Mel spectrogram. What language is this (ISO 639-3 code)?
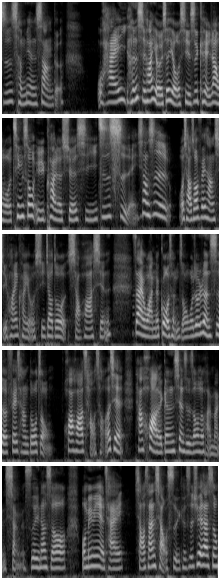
zho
